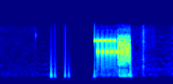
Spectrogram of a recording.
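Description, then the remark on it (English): Telephone dialing tones over a thin, phone-line quality signal: a few short clipped beeps, then a longer, steady two-note touch-tone held for a moment before fading, with no voices. “Made a phone call.”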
